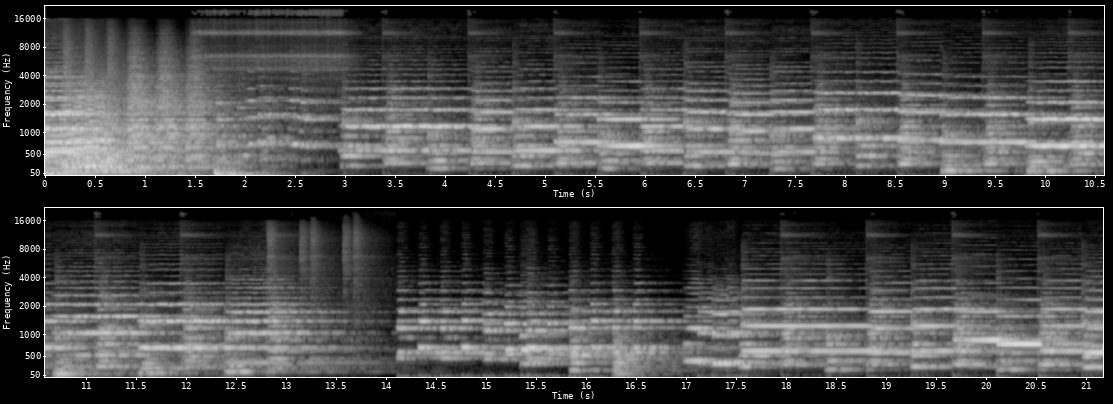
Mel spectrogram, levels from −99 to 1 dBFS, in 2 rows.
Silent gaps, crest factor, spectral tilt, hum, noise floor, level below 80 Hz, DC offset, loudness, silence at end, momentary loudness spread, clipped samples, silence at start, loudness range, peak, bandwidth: none; 20 dB; -5.5 dB/octave; none; -50 dBFS; -42 dBFS; under 0.1%; -22 LUFS; 0 s; 12 LU; under 0.1%; 0 s; 6 LU; -2 dBFS; over 20 kHz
